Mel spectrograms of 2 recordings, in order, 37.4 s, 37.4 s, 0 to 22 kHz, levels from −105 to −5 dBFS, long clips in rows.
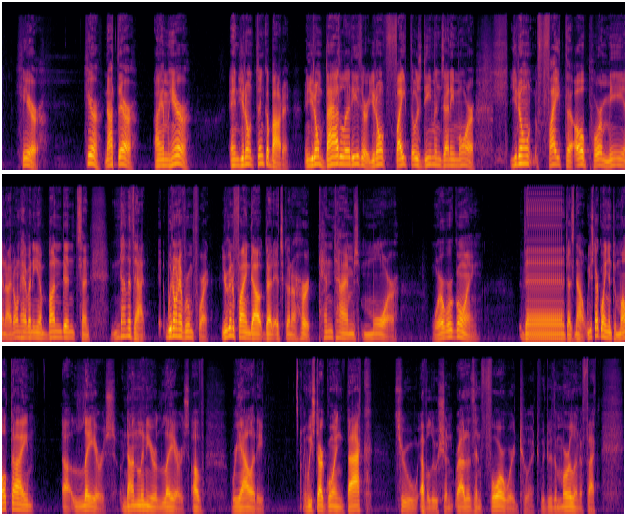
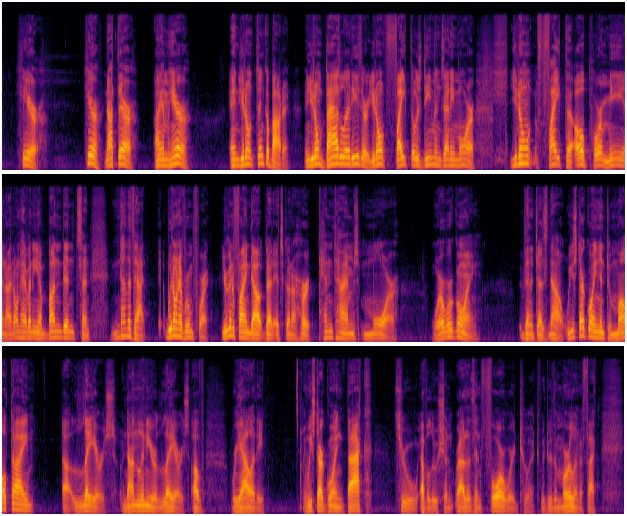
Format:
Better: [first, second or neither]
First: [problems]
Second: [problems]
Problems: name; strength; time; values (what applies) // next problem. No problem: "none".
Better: second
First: audio freezing; at 23 s for 0.5 s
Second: none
